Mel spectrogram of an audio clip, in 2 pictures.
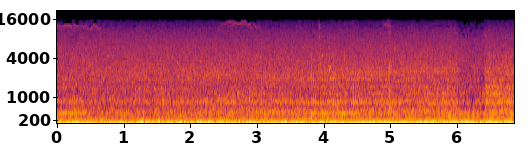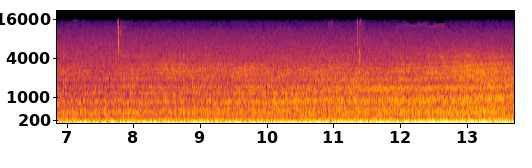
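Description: A diesel-hauled passenger train rumbles along in the distance.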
